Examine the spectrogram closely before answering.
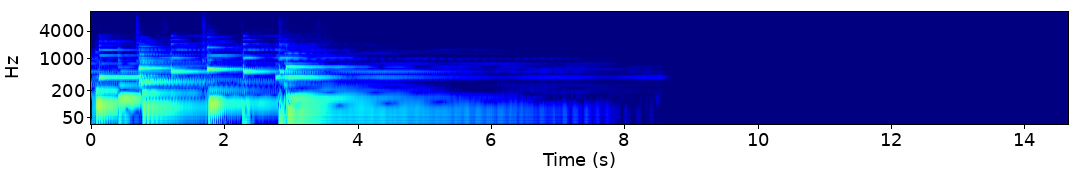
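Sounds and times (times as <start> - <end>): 
jazz horn in F: 0.0 - 6.5.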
